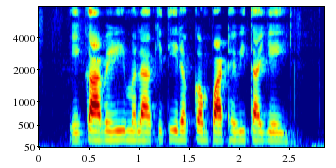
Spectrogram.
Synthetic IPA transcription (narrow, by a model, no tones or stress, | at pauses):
ekaʋeɭiməlakit̪iɾəkːəmpaʈʰəʋit̪ajeil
